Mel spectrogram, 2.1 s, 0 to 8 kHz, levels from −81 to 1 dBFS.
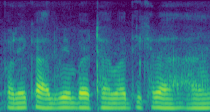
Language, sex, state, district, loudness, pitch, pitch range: Hindi, male, Bihar, Patna, -16 LUFS, 125 Hz, 125-130 Hz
